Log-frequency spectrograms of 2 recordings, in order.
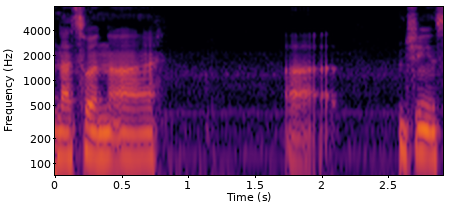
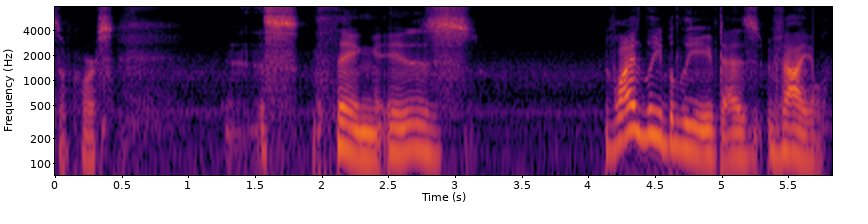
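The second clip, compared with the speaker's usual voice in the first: Evans voice; 2 semitones higher, 5 dB louder than usual. Acted. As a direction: weigh each word like a scholar.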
